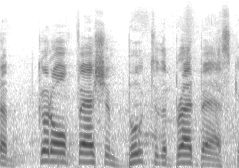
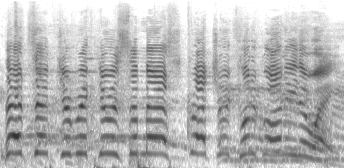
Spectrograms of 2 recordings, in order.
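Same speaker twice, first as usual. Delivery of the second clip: excited finish call; 11 semitones higher than usual. Real, not acted. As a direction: announce the winner with excitement. Match ending call.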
